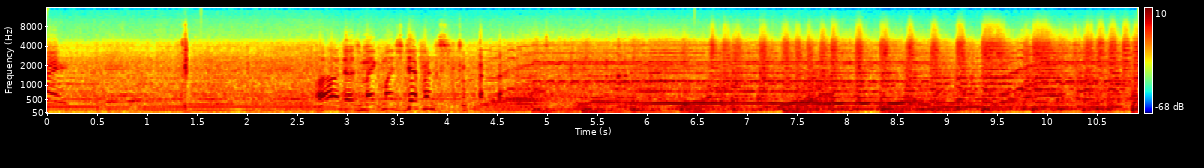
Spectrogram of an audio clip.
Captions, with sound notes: Which way? - Oh it doesn't make much difference. (men laughing) (upbeat music)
